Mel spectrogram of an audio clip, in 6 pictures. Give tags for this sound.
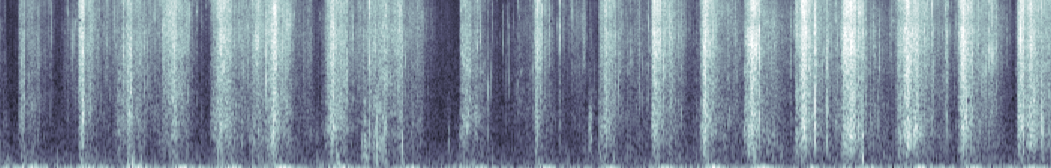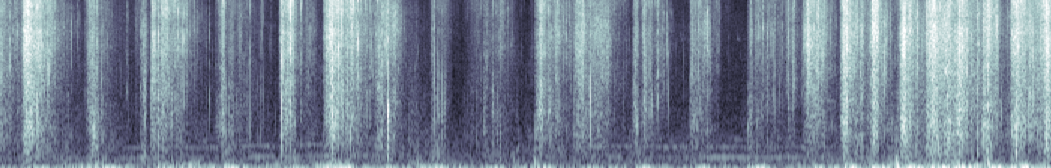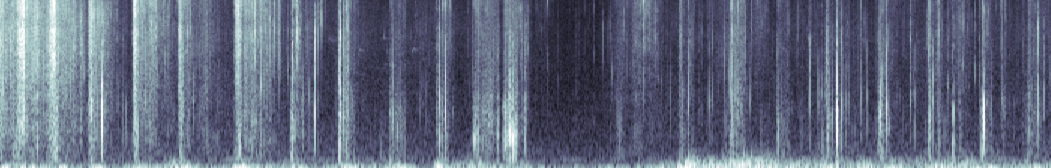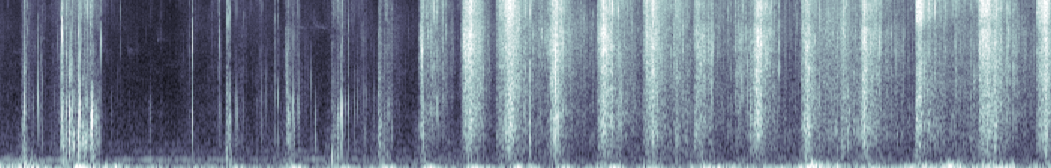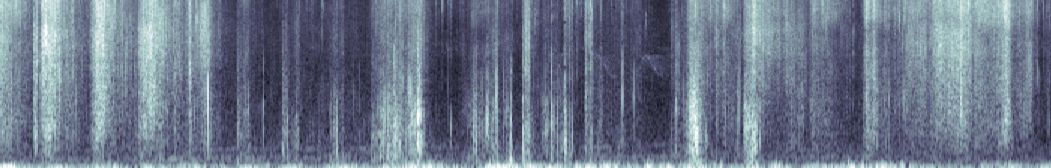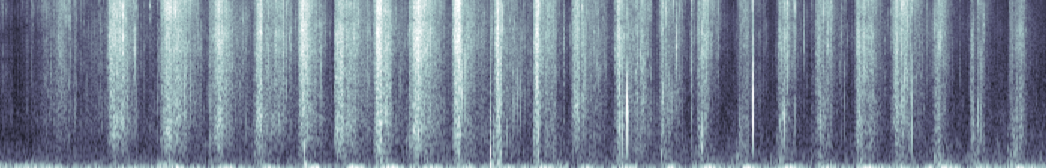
running; forest; gravel; leaves; Walking; steps

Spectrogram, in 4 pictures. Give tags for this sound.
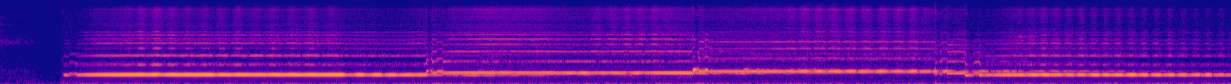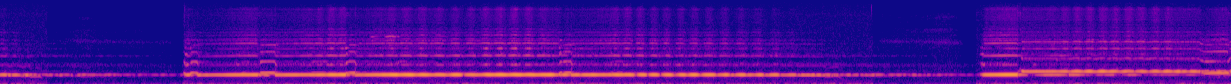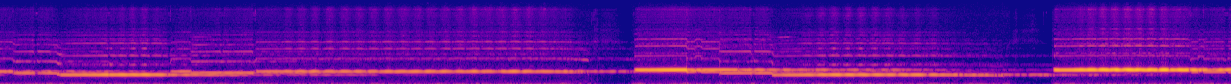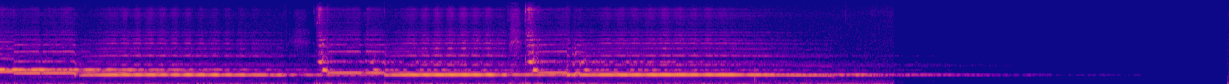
echo; native; haunting; haunted; flute; canyon

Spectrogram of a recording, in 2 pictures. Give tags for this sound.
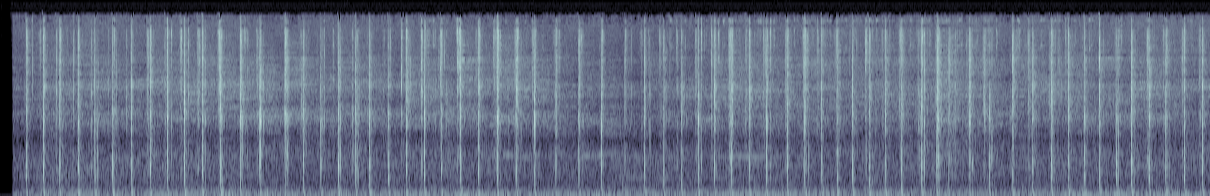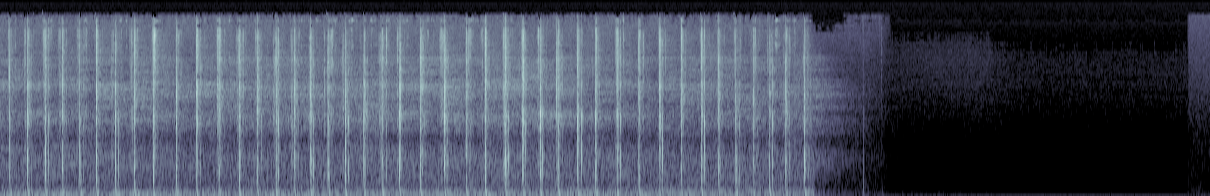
footsteps; heavy; running

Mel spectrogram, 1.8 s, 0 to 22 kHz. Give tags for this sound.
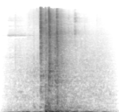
slam; metal-door; sharp; campus-upf; UPF-CS14; shut; close

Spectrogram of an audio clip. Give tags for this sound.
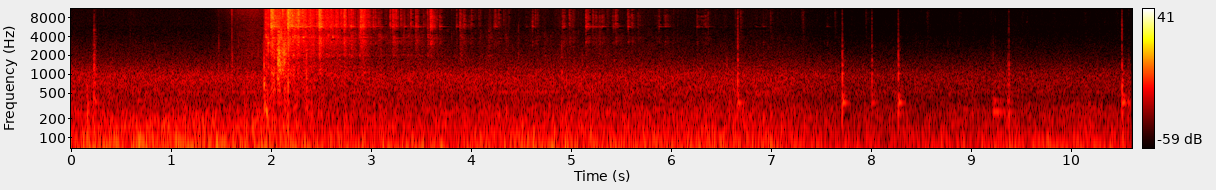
fence; iron; Kicking; metal

